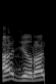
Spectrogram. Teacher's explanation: اجرن میں حمزہ کو جیم سے جب ملائیں گے، جیم میں قلقلہ ہوگا، جیم ساکن ہے، آواز لوٹتی آئے گی، جنبش یا حرکت ہونا یہ قلقلہ کہلاتا ہے، آواز دوڑتی ہے۔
